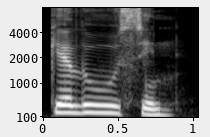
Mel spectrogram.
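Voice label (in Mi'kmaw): "kelusin", Mi'kmaq; wowkwis aqq kaqaquj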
